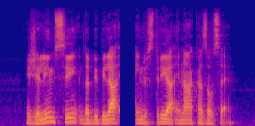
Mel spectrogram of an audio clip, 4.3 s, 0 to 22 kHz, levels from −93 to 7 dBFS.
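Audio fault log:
1.99 to 2.26 s, rebuffering stall: the speech cuts to dead silence for about 0.26 s, then picks up exactly where it broke off, with nothing skipped and nothing repeated. The player ran out of downloaded audio and had to wait for more data, so the gap adds time instead of removing any. On a waveform it shows as a flat line splitting the signal cleanly. On a spectrogram it is a blank vertical band with no energy at any frequency.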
